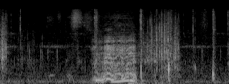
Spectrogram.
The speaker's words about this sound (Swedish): Har du en häst där?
